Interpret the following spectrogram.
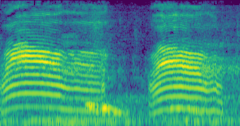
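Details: ['Indoor kitten crying out from hunger while waiting to be fed: two long, clear meows, each more than a second, with a short pause between them. Brief human speech is heard nearby.']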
